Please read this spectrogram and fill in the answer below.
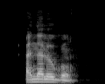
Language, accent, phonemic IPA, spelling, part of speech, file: French, France, /a.na.lɔ.ɡɔ̃/, analogon, noun, LL-Q150 (fra)-analogon.wav
- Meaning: 1. the other 2. analogue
